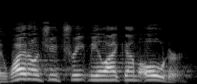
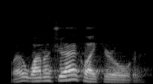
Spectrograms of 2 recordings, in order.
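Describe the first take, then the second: First: Lightly voiced young person's complaint; complaining youngster. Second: Level, unimpressed comeback; matter-of-fact retort. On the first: Preacher mimics young people wanting respect, mildly complaining. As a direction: mildly imitate a youngster protesting. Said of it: "Sometimes young people say". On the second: Acted. Adult answers a complaining young person, matter-of-fact retort. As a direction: answer the complaint back evenly.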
